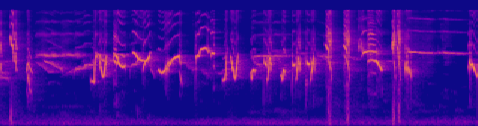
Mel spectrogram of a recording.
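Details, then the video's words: Magpie-robin song meant to stir breeding condition and aggression, a fast run of looping whistled notes and rising and falling slurs, mixed with scratchy chips and a few sharp clicks. "pancingan agar kacer capat birahi dan emosi terampuh"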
